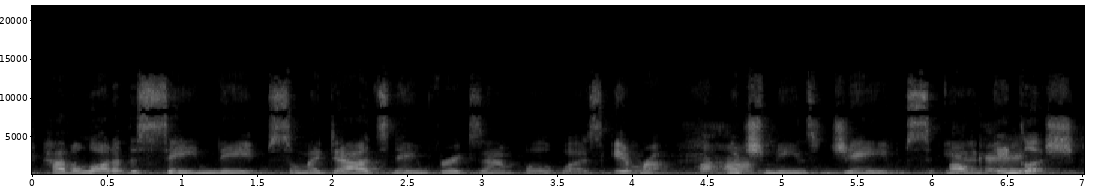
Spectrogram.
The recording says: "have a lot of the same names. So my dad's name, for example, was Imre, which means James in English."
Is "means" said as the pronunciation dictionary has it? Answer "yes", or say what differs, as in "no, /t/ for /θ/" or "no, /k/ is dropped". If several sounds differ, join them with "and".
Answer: yes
